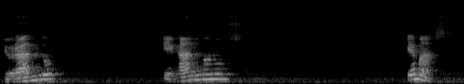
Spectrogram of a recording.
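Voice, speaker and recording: A man preaching a Bible study sermon to his congregation in an echoing church hall with a faint rumble behind. His voice sits high and he takes his time, putting question after question to the listeners. He unpacks Greek words patiently. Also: sing-song, a bit bright. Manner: rhetorical, explaining Greek words slowly.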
